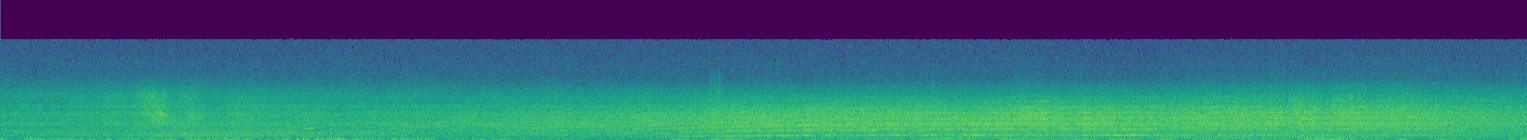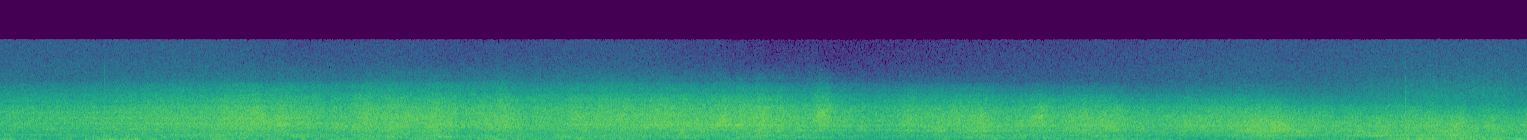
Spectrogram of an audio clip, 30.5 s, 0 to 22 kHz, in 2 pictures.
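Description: Airbus A320neo's Pratt & Whitney PW1100G geared turbofans spooling up to takeoff thrust: a whine of several tones that rises in pitch over a few seconds, then holds steady over a loud rush of jet noise as the airliner accelerates down the runway.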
